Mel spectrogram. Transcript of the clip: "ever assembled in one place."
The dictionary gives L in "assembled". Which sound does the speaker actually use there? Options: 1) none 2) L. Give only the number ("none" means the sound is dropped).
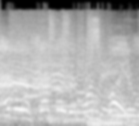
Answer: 1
